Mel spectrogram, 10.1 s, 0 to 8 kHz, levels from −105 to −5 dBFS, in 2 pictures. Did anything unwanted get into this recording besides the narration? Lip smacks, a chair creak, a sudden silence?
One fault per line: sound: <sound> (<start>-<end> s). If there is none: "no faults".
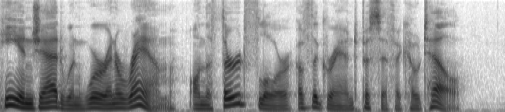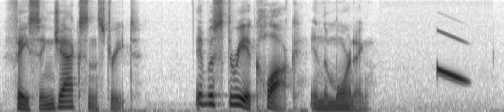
sound: chirp (9.4-9.8 s)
